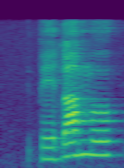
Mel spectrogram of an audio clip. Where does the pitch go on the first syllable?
low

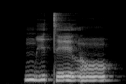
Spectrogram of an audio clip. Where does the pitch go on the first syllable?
high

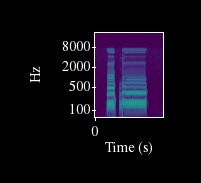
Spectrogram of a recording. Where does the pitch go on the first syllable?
high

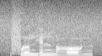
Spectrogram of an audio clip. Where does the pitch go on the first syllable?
low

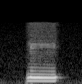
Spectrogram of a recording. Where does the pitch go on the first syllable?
high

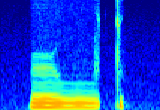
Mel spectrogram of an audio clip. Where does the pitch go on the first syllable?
low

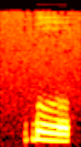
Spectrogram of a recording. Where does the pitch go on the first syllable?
low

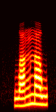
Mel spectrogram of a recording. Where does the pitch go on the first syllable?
rising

